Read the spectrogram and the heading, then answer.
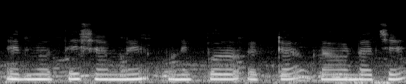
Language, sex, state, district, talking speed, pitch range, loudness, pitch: Bengali, female, Tripura, West Tripura, 120 wpm, 230-240 Hz, -12 LUFS, 235 Hz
